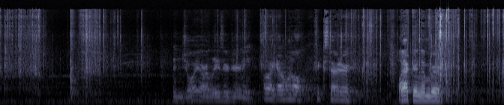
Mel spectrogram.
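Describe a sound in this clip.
A plastic bag crinkles in hands.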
